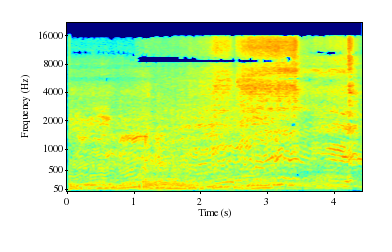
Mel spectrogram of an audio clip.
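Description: Dirt bike engine revving and easing off as it rides the jump line, its pitch rising and falling again and again.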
